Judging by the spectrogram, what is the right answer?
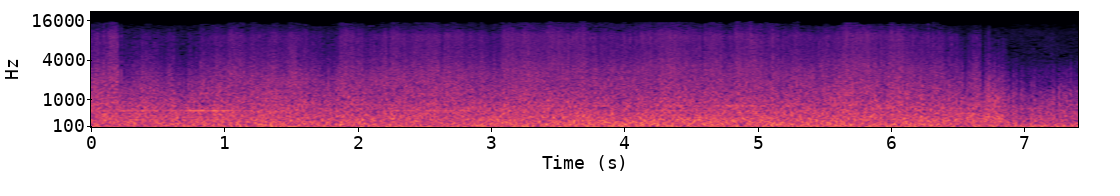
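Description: Loud, steady wind rush on the microphone of a moving motorcycle, with the bike's running and road noise beneath it.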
